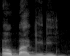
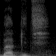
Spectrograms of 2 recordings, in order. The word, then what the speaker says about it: Obagidi: quoi c'est obagidi obagidi c'est un nom Nago c'est les Nago qui lui ont donné le nom mais le Français qui on était sous la colonisation qui ne pouvait pas prononcer correctement le mot Nago à francisé pour dire bagidi c'est quoi c'est obagidi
